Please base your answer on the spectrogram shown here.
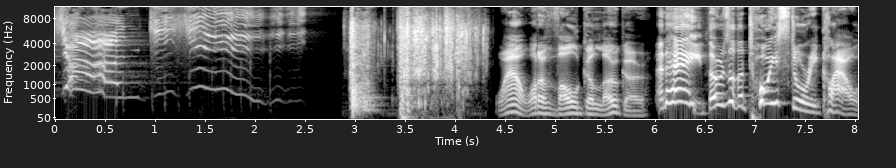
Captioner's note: Illumination!! *Pop* *Splatter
